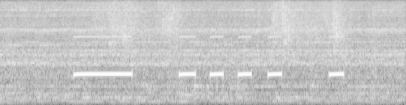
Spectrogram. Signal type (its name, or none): Morse code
